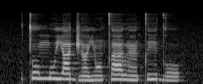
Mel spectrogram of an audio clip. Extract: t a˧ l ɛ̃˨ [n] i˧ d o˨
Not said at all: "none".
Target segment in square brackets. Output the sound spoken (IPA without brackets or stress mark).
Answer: t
